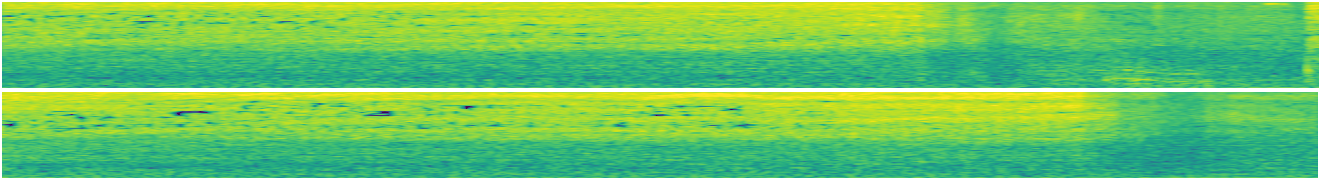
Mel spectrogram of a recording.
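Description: Carpet-cleaning extraction wand spraying hot water into a carpet and sucking it back up: a loud, steady hiss over a low rumble. The hiss stops for about two seconds a little before the middle, then starts again.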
